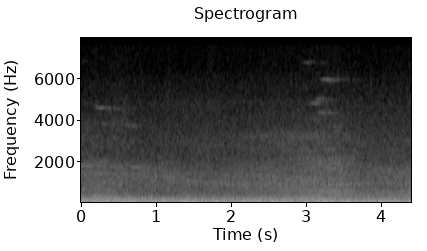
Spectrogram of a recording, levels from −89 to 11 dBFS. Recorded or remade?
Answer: recorded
